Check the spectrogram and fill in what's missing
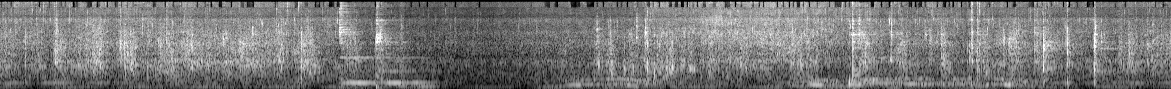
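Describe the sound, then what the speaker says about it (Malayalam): Jackfruit pieces deep-frying in coconut oil over high heat, oil sizzling and bubbling steadily, with a few clinks and stirring sounds over the continuous crackle. "തീ കൂട്ടിയിട്ട് തന്നെ വറുത്തെടുക്കാം"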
